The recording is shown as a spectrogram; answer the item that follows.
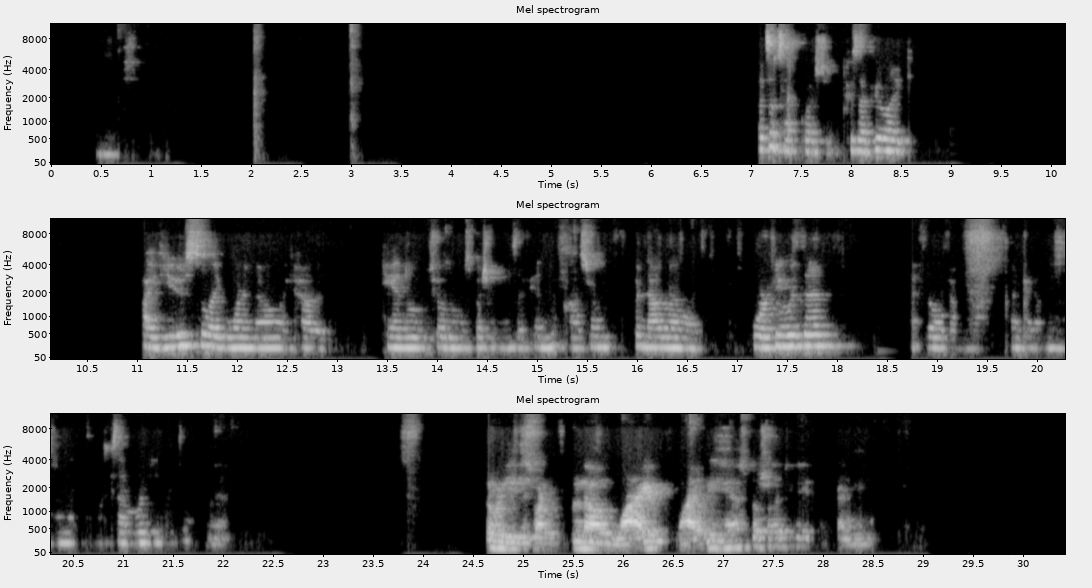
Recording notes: This is the first recording of ED330 class. The audio quality of this episode is not the best. I will be working to improve the audio quality over the next few weeks as I get familiar with the equipment.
